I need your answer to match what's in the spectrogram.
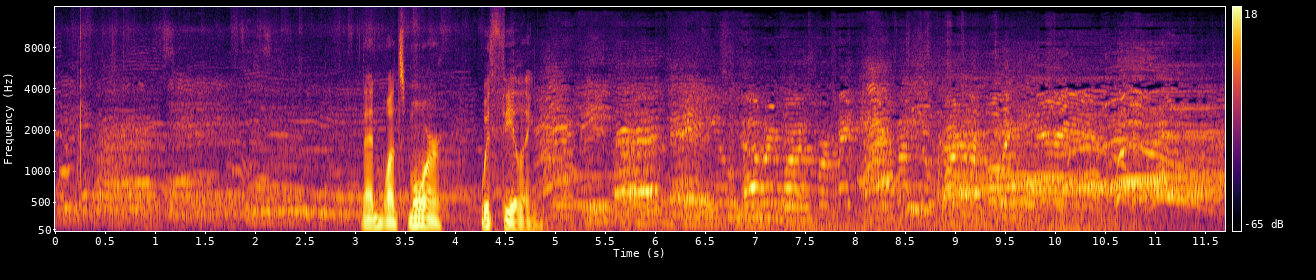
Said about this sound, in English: At one point, the crowd spontaneously broke into song.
